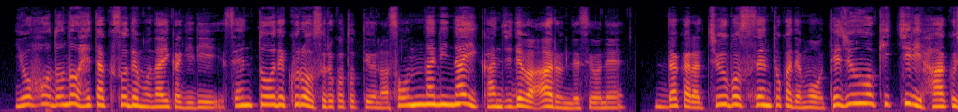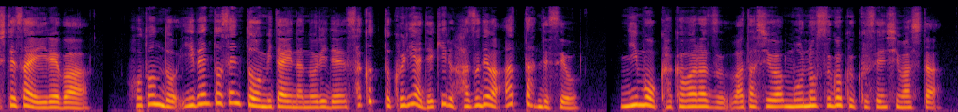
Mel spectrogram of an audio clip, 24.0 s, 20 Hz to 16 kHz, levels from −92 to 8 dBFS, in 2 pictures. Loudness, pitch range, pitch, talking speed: -19 LUFS, 190-260 Hz, 215 Hz, 330 characters per minute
